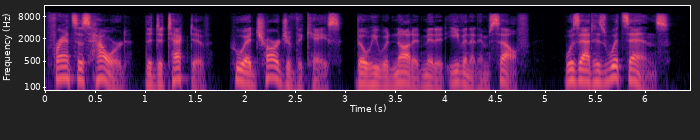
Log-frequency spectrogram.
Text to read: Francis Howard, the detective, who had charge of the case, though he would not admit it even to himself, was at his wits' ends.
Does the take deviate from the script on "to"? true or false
true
